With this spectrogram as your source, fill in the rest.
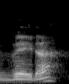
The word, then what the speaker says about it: Vajda: name is Veda Vedas Hungarian the J is silent okay uh and first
